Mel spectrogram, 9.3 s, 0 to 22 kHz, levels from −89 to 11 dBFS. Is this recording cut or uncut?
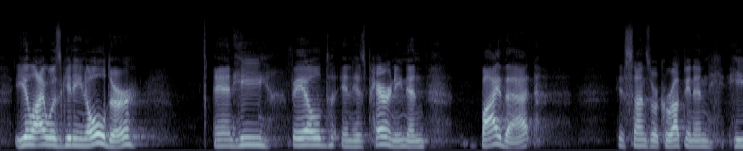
uncut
